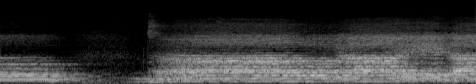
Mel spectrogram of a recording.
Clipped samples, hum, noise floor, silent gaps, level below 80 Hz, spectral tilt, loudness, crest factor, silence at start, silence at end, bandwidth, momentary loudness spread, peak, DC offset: under 0.1%; none; -46 dBFS; none; -58 dBFS; -6 dB/octave; -23 LUFS; 14 dB; 0 s; 0 s; 14.5 kHz; 11 LU; -8 dBFS; under 0.1%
